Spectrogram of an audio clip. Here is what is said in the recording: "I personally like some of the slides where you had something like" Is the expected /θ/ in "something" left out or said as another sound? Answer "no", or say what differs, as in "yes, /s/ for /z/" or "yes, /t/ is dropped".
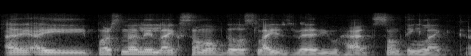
yes, /t/ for /θ/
